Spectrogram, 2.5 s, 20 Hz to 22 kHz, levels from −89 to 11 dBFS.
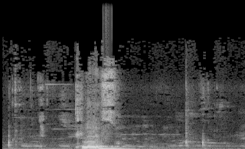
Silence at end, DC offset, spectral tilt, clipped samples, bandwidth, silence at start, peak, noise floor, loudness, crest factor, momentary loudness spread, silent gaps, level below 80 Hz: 0 s; under 0.1%; -4.5 dB/octave; under 0.1%; 17 kHz; 0.1 s; 0 dBFS; -32 dBFS; -10 LUFS; 14 dB; 21 LU; none; -42 dBFS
